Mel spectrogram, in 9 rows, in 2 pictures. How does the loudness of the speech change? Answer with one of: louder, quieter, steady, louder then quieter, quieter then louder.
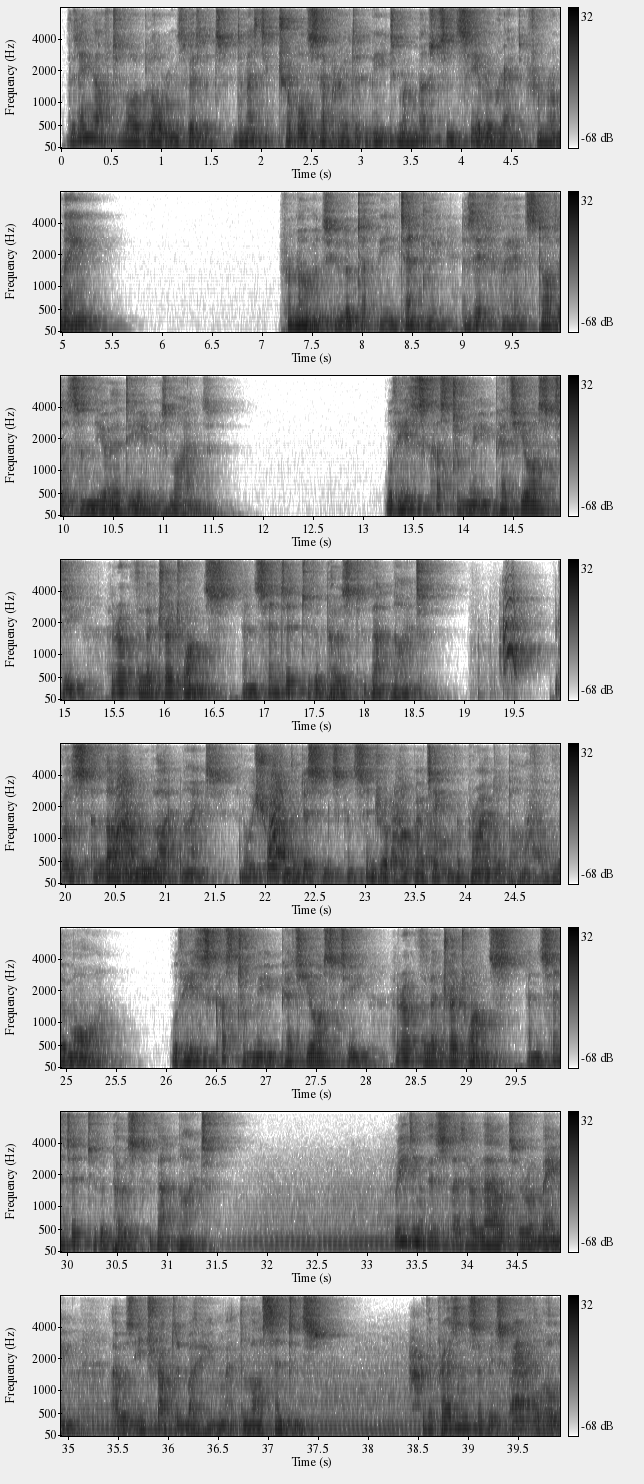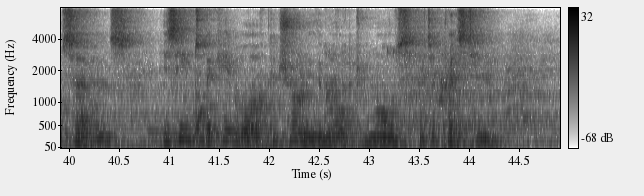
steady.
